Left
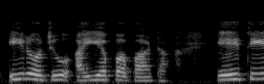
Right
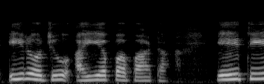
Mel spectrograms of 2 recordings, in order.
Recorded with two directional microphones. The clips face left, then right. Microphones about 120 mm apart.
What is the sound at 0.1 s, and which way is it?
Speech, 30° right (ahead or behind).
